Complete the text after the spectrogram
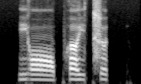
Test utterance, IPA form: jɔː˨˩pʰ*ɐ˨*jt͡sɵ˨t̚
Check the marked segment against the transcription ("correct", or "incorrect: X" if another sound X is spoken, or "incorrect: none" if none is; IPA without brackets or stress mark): correct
